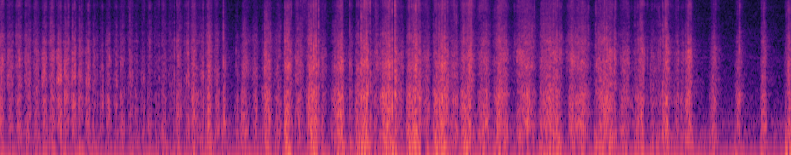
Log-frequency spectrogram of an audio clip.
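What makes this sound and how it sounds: A small blue cellulose kitchen sponge with a scouring pad is held in one hand while the fingernails of the other hand scratch fast across the scouring-pad surface. It makes a rough, bright rasping in quick, uneven bursts of about four strokes per second over a faint steady low hum. The scratching grows louder and sharper after the first couple of seconds, then eases off near the end.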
